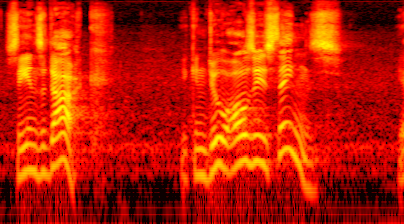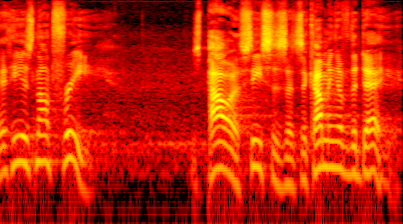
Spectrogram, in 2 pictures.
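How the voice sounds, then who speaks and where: An actor playing a grave, commanding professor who hunts vampires, in solemn, oratorical radio drama style. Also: male voice, on the high side, fairly bright tone. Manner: solemn, emphatic, oratorical, measured. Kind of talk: theatrical live radio drama acting. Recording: live theater stage, reverberant hall, music behind.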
